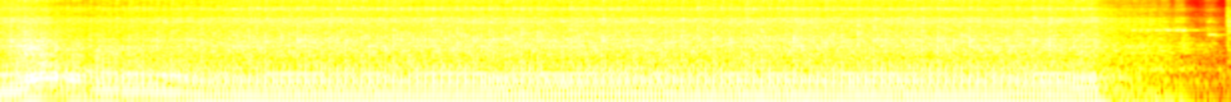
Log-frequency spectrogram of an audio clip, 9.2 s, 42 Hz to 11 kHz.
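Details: Rebuilt VW 1600 flat-four in a Baja Bug, first start after a two-year teardown, after retarding over-advanced timing: catches quickly, settles into a fairly even, throaty idle with no knocks or misfires, then switched off.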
